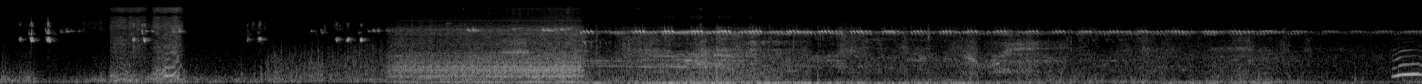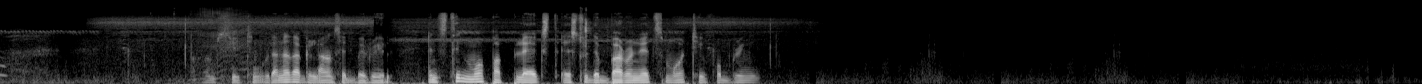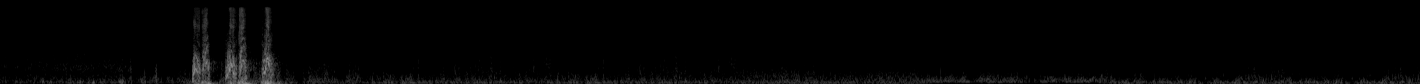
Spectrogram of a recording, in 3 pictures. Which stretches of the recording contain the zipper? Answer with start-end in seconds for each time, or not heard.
1.1-1.9, 15.9-16.9, 30.4-31.2.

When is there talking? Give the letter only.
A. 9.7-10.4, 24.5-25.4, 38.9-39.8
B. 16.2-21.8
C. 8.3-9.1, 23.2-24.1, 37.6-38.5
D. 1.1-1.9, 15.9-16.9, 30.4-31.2
B.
